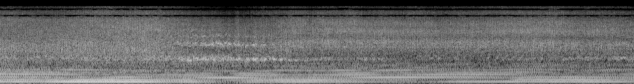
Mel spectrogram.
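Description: A truck engine roars loudly at high revs.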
